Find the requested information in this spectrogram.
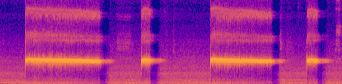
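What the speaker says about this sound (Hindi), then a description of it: "ये सीटी शुरुआत में बजती है" A whistle blows in an alternating pattern of long and short blasts, long, short, long, short, shrill and close, with quiet gaps between them and no talking.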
